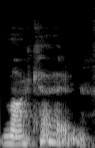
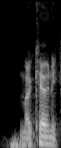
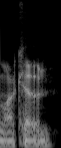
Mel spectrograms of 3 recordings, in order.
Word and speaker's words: Marcone: we are Um, specifically Gentleman Johnny Marcone. Marcone? Marcone, surely. Marcone. Yeah, I mean, Johnny obviously, Marcone. Marconi. Well, you said so. This is how James Marsters actually started off pronouncing his name, John Marconi.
